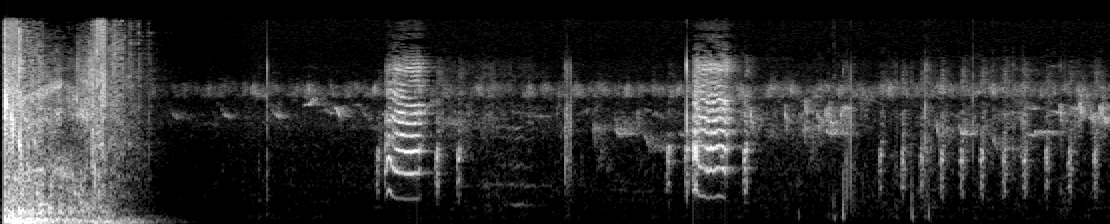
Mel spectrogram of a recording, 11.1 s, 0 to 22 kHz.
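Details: Wild red junglefowl rooster, lured with a hen, recorded 17 March 2020, gives two short harmonic crows about three seconds apart after a loud rumbling burst at the start, followed by a run of soft, clipped clucking notes.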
